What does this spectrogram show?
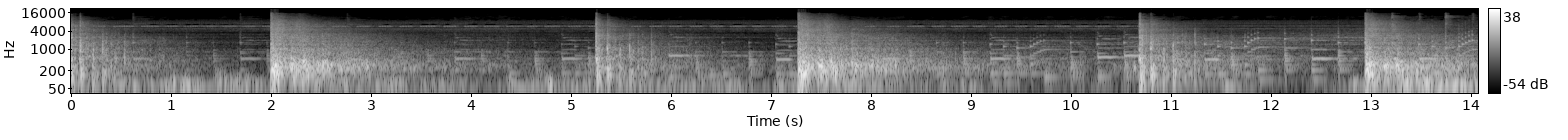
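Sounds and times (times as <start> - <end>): firework booms: 0.0 - 1.0, 1.9 - 3.4, 7.2 - 8.7, 12.9 - 14.0
background music: 0.0 - 14.0.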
